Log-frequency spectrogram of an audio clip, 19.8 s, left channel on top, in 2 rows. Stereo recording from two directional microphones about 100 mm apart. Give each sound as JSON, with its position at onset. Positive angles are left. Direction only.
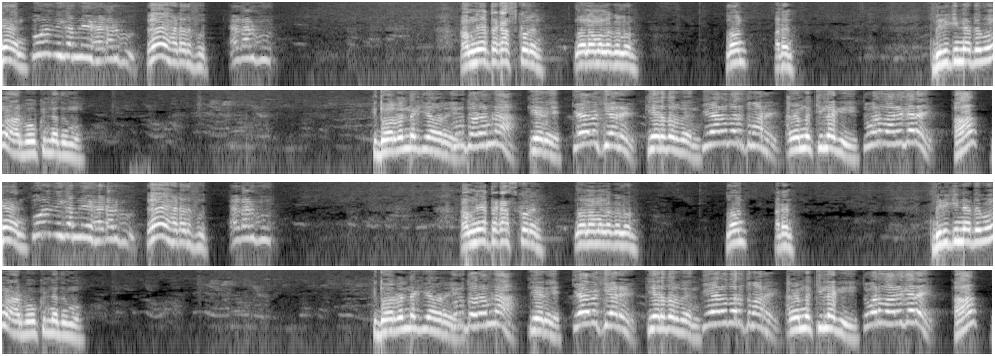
{"t": 0.0, "sound": "speech", "side_deg": -20}
{"t": 0.3, "sound": "a man's voice", "side_deg": -35}
{"t": 4.5, "sound": "a man's voice", "side_deg": -15}
{"t": 5.8, "sound": "speech", "side_deg": -5}
{"t": 7.2, "sound": "a sound", "side_deg": -25}
{"t": 9.3, "sound": "a man's voice", "side_deg": -35}
{"t": 13.6, "sound": "a man's voice", "side_deg": -30}
{"t": 13.8, "sound": "speech", "side_deg": -15}
{"t": 14.6, "sound": "a man's voice", "side_deg": -30}
{"t": 16.3, "sound": "speech", "side_deg": -45}
{"t": 17.0, "sound": "a man's voice", "side_deg": -40}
